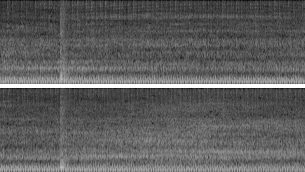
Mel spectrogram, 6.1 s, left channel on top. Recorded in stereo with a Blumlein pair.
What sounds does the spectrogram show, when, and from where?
1.2 s a snare drum: 5° left, 6.5 m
